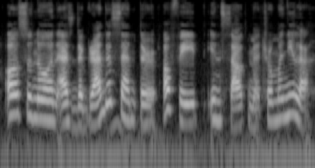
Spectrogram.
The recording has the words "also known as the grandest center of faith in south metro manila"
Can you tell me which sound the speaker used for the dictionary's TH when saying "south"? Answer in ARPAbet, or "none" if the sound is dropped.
T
